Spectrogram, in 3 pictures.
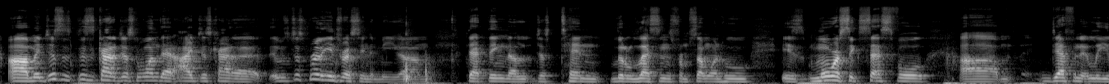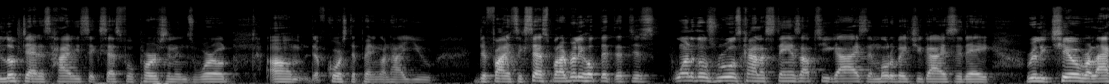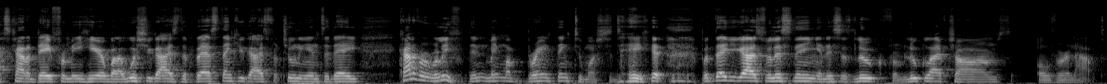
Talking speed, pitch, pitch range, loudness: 235 wpm, 140 Hz, 130-150 Hz, -25 LUFS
